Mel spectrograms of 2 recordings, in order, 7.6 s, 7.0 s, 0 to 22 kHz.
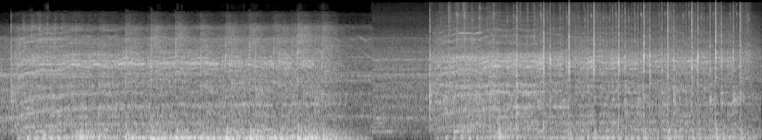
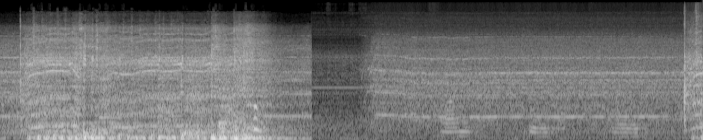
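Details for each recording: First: Billet four-rotor rotary on open headers after correcting ignition timing thought to have been 50–60 degrees off: loud, raspy running, fairly even with a short drop midway; firing far more consistent. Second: Billet four-rotor rotary on open headers, first start attempt with ignition and fuel primed: loud, ragged bark for about three seconds that cuts out; ignition timing settings thought to be mixed up.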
